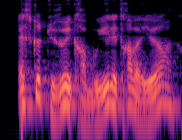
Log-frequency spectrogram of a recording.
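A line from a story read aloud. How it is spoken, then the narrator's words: Man sneering. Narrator (French): ricana un homme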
